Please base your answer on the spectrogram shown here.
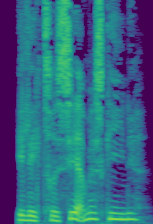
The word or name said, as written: elektrisermaskine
